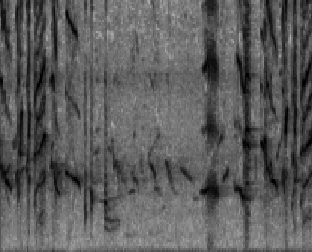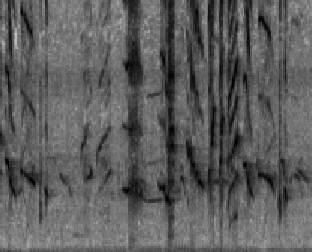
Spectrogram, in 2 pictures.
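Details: Lure song of an Oriental magpie-robin, used to get reluctant birds at home or in the field to reply quickly: continuous energetic medley of clear whistles, rapid chirps and buzzy notes, with brief breaks between bursts.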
